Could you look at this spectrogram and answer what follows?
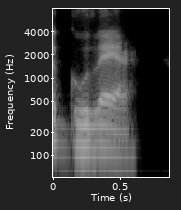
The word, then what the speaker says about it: Güler: And I said, hey, can you please give me a tutorial how to say this guy's name properly so I don't embarrass myself? Arda Güler is Güler.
